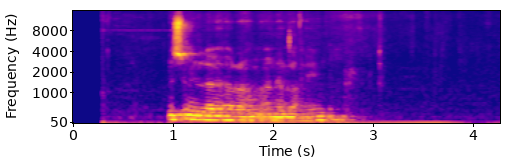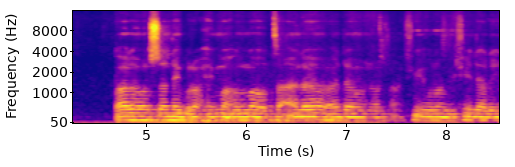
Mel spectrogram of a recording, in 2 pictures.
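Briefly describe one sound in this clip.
A man speaks into a microphone with animation, in an echoing room.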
